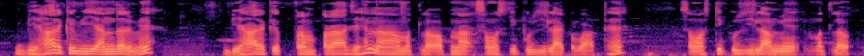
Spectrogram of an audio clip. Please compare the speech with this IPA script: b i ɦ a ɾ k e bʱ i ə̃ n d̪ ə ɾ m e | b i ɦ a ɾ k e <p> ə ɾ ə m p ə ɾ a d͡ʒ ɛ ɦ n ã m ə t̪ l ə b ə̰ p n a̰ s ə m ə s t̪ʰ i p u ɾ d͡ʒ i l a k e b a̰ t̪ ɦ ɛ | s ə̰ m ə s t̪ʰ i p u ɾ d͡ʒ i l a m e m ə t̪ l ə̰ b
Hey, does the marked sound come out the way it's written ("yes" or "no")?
yes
